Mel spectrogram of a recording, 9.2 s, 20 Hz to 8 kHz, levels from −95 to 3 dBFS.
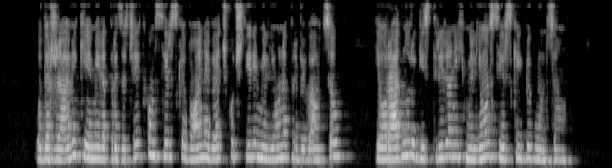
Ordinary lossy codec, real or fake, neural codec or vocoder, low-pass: none; real; none; 7.2 kHz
